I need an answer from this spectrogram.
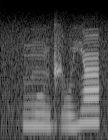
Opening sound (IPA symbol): m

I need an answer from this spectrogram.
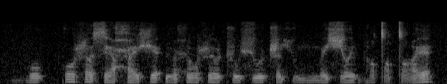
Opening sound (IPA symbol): bʱ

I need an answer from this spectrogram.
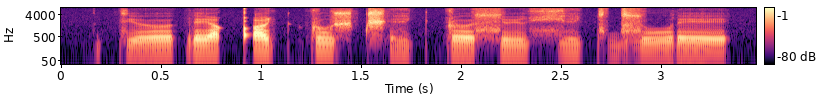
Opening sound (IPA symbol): kʲ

